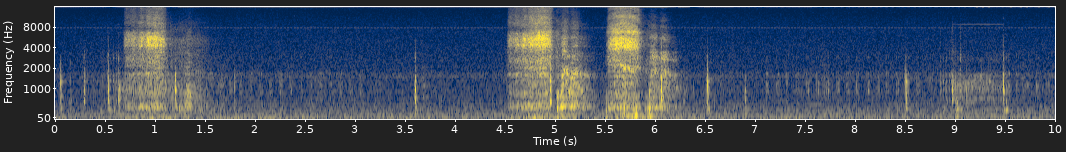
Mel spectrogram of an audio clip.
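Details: Reverse sneezing in a female pet: a few sharp, airy snorting bursts drawn in through the nose. The owner says episodes are usually more intense, in roughly 30-second bouts over about ten minutes.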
